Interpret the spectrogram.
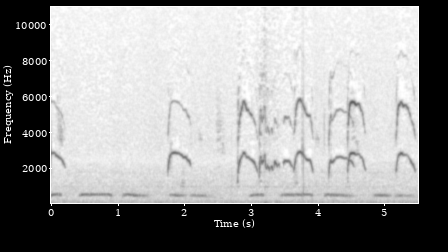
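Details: At a European roller nest holding three chicks, 20 June 2023, during feeding with a giant grasshopper; arched whistled calls, some in quick pairs, sound over a repeated low steady hum of short tones.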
